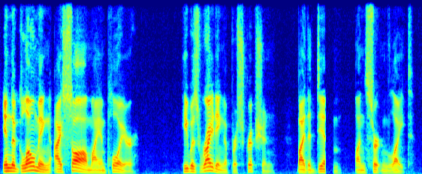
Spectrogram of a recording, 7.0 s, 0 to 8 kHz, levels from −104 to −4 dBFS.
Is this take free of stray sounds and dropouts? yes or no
no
